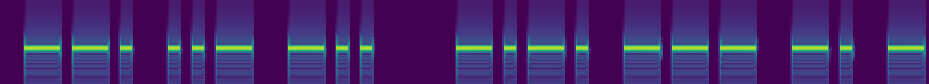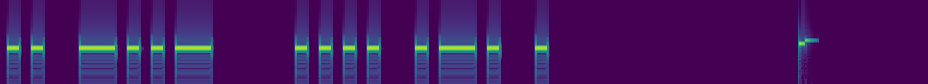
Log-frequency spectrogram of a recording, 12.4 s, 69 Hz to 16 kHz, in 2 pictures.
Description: Morse code, heard as a keyed tone, about 15 wpm, 700 Hz. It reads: GUD CONDX HRE
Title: Common QSO Phrases 15wpm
